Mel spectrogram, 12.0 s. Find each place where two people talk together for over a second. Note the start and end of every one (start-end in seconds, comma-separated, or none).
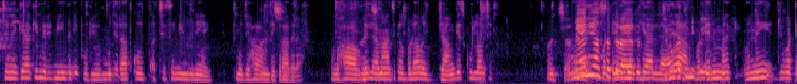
8.5-10.7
